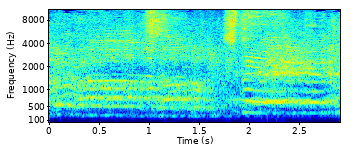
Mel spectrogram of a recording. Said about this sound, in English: And away we go to the resounding shouts of "you fucking prick" at the referee for a full start a few minutes ago.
